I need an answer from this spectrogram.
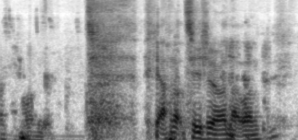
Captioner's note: laughing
